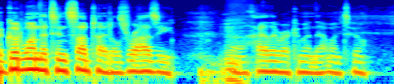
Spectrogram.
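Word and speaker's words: Raazi: It's R-A-A-Z-I, Razi, I think, is how you say it.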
